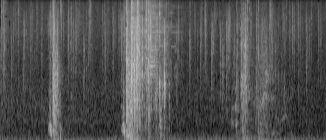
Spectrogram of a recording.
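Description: A pickaxe strikes a wooden crate with heavy thuds.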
